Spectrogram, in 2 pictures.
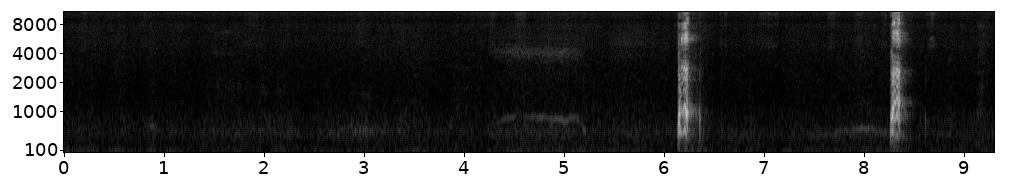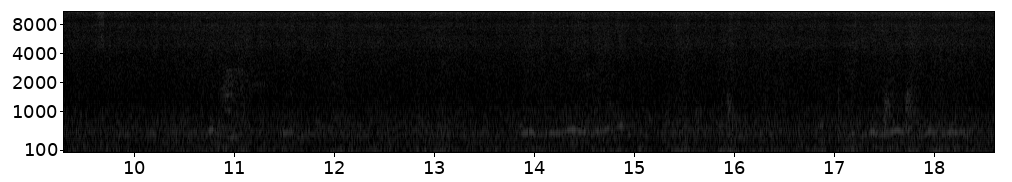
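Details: Hiccups in a 6-day-old newborn baby: two sharp, brief hiccup sounds about two seconds apart in a quiet room.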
